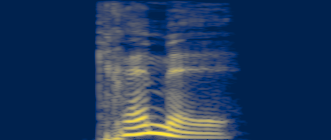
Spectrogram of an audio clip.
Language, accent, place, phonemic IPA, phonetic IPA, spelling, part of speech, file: German, Germany, Berlin, /ˈkrɛməl/, [ˈkʁɛ.ml̩], Kreml, proper noun / noun, De-Kreml.ogg
- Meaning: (proper noun) Kremlin (Russian government; its seat in Moscow); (noun) kremlin (kind of fortified area in various Russian cities)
